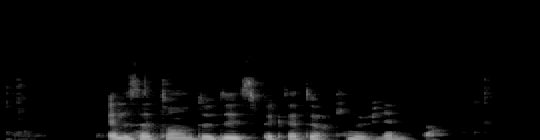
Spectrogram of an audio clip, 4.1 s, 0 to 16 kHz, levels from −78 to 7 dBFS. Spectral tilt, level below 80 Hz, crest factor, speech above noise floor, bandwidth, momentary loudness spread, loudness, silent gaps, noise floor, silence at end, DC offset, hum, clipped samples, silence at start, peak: -7.5 dB/octave; -74 dBFS; 18 dB; 46 dB; 7.4 kHz; 12 LU; -26 LUFS; none; -71 dBFS; 0.75 s; under 0.1%; none; under 0.1%; 0.8 s; -10 dBFS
